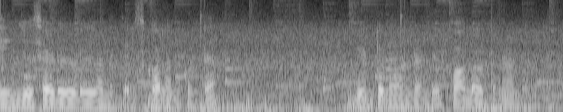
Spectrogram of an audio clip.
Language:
Telugu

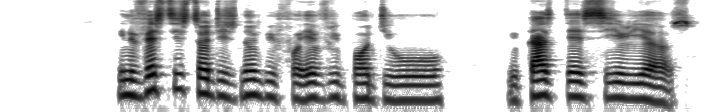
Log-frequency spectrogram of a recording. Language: Nigerian Pidgin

